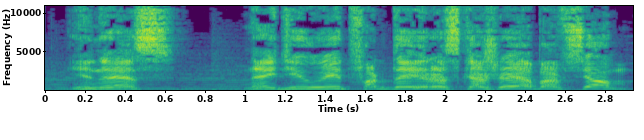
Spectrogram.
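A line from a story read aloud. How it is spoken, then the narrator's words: Shouting. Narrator (Russian): крикнул Тео Рикардо, пока его волокли по коридору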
